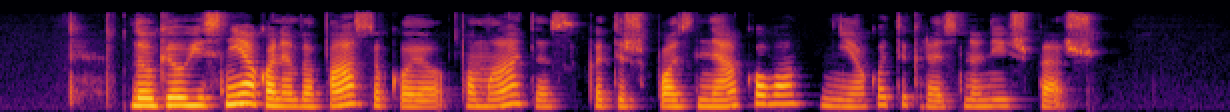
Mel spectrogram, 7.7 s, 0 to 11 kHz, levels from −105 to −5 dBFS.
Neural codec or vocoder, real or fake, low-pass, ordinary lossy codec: none; real; 7.2 kHz; MP3, 48 kbps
